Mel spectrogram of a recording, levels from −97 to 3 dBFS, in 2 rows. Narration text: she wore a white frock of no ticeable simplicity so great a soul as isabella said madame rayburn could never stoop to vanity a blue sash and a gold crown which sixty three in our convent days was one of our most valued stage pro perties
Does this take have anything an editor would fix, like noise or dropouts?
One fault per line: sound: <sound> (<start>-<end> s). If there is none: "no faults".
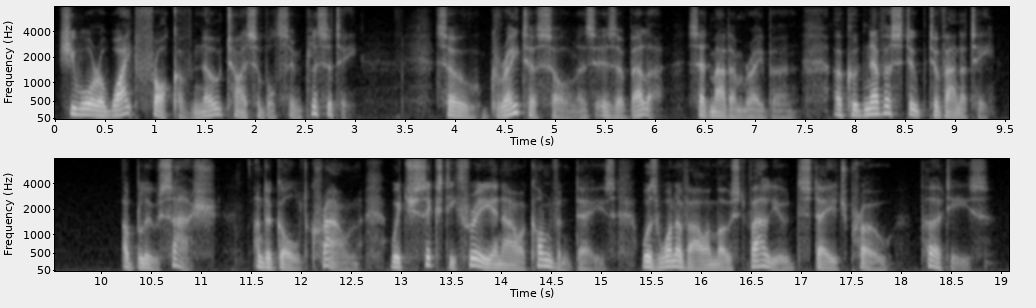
no faults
